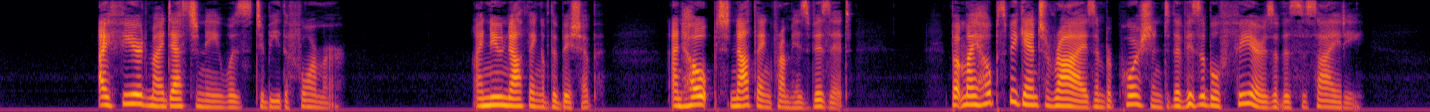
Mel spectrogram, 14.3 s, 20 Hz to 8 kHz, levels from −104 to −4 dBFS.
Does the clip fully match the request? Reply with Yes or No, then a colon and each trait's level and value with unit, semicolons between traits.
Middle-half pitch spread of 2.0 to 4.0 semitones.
No: average, 4.9 semitones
